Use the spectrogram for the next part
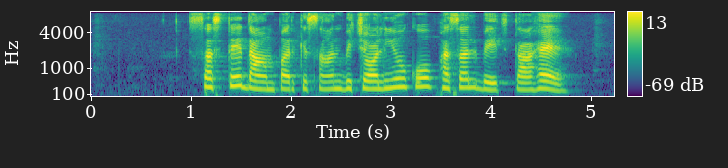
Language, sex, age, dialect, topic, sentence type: Hindi, female, 31-35, Marwari Dhudhari, agriculture, statement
